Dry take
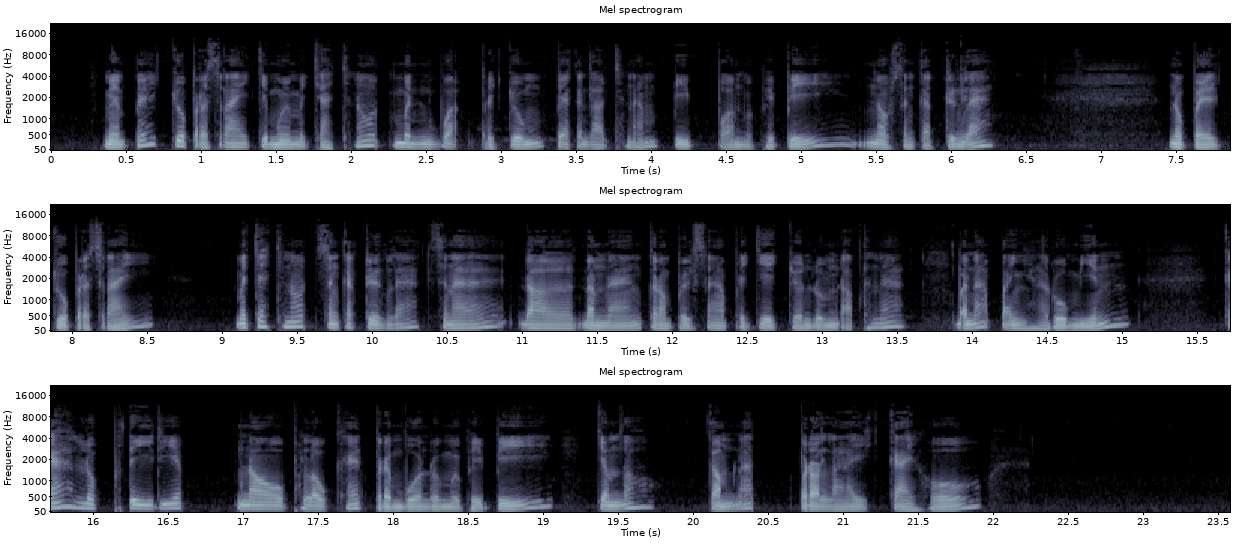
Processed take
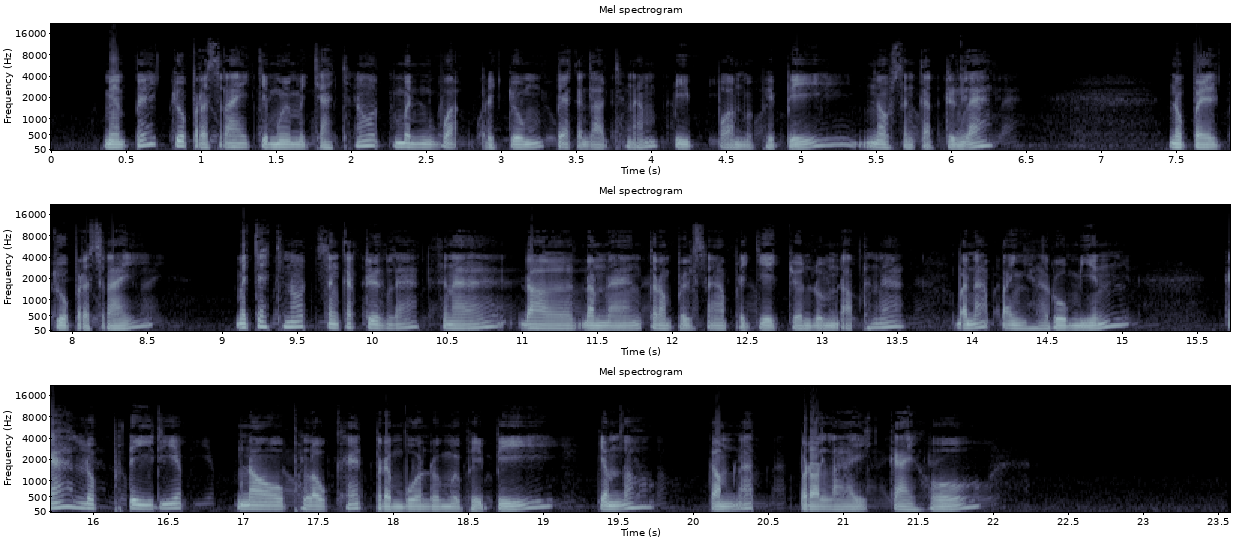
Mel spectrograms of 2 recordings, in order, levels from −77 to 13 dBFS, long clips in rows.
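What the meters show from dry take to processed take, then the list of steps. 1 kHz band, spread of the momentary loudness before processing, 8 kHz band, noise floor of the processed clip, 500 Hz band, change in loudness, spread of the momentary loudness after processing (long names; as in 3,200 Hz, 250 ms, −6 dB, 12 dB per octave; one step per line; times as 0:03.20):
0.0 dB, 7 LU, −1.0 dB, −60 dBFS, 0.0 dB, 0.0 dB, 7 LU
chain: low-pass that shuts in the quiet parts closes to 1,400 Hz, open at −18 dBFS
far-end echo of a speakerphone 220 ms, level −23 dB
wave folding −6.5 dBFS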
